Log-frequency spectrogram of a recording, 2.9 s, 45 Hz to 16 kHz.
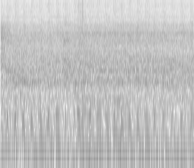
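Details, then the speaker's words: BMW E92 320i with freshly rebuilt engine, idling with a slightly uneven, stumbling beat; misfire on cylinders 1 and 4. Injectors and coils swapped without change; swapped spark plugs made the codes follow, and new plugs helped only briefly. "that is cylinder 1 and cylinder 4 and I couldn't figure out anything"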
